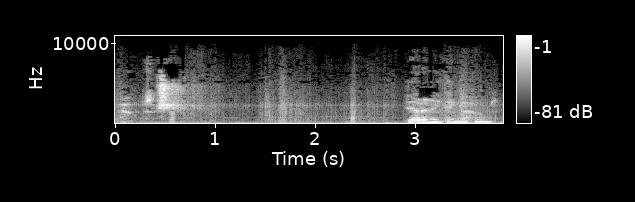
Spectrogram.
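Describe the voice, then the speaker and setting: Casting: flustered, blustering radio-drama sidekick, high-pitched and very bright, faintly noisy 1940s recording. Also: male voice, huge pitch swings, very slow, muffled recording, exaggerated voice. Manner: blustering, hesitant, easily startled.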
